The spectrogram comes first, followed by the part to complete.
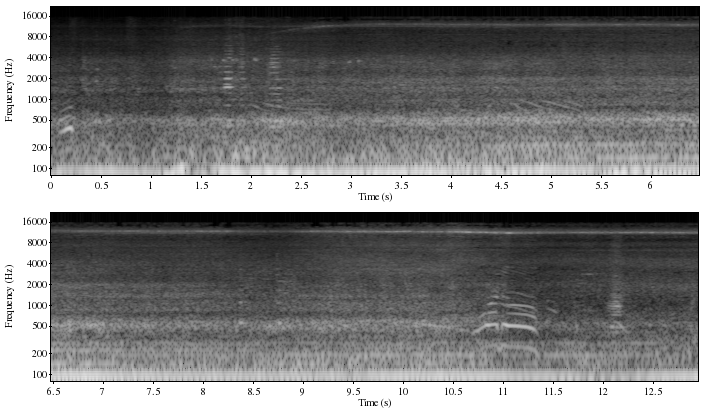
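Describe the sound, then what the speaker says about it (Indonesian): A heavy trailer truck labors up a hill road at Bukit Kodok, its deep, loud engine roar droning steadily throughout, with voices heard faintly in the background. "Unit truk trailer"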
